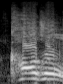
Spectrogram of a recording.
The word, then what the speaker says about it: causal: 선생님도 방금 발음을 잘못했었어요. 자, 다시 한번. 자, causal relationships.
